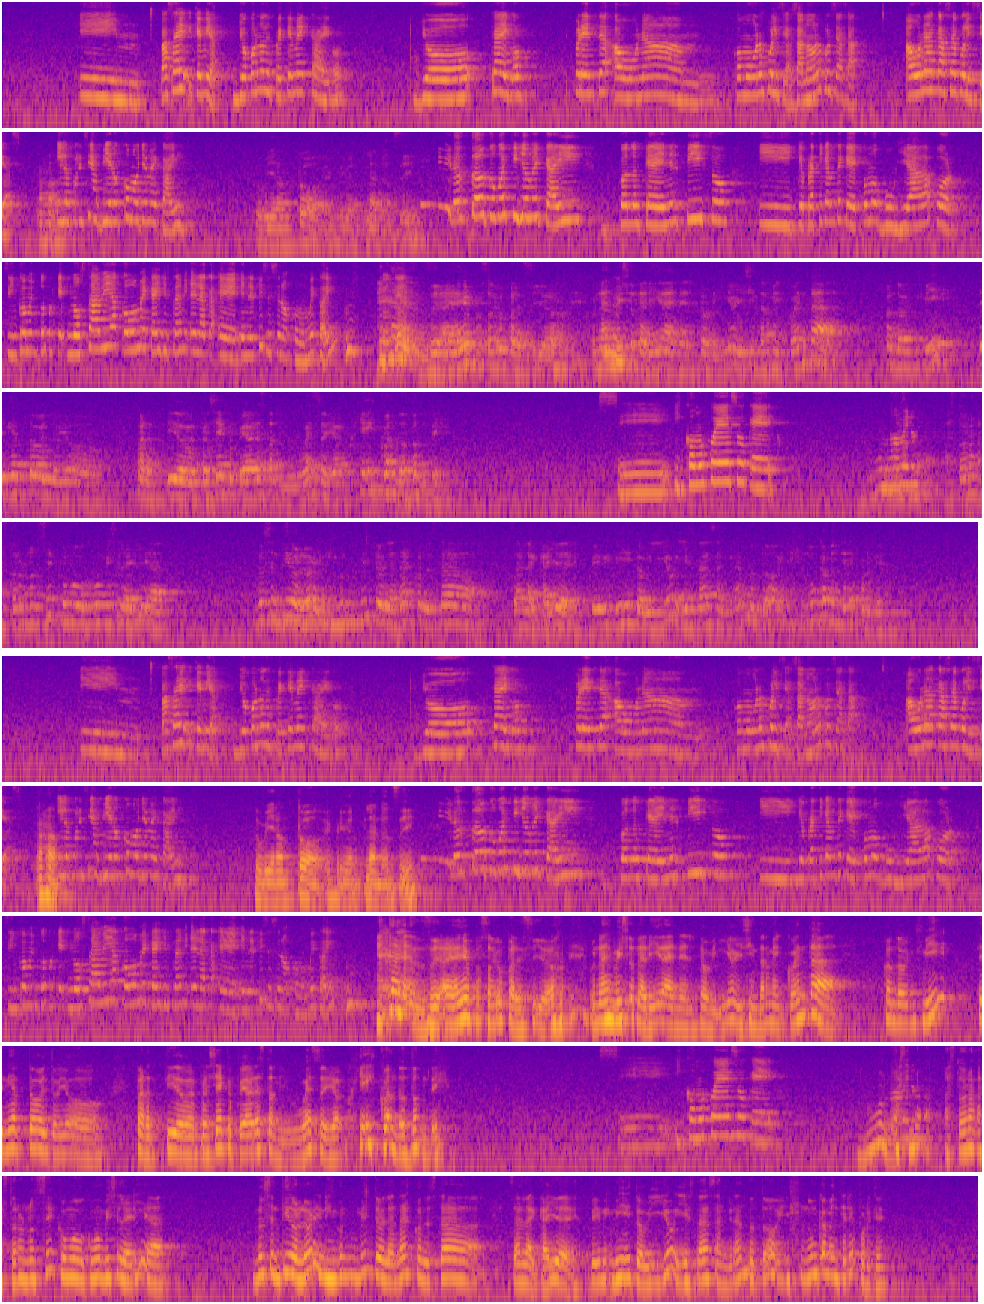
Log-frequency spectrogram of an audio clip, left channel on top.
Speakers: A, on the left; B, on the right.
A: Y mm, pasa que, mira, yo cuando después que me caigo. yo caigo frente a una, mm, como unos policías, o sea, no unos policías, o sea, a una casa de policías.
B: Ajá,
A: Y los policías vieron cómo yo me caí.
B: lo vieron todo en primer plano, sí. <laughs>
A: Y vieron todo cómo es que yo me caí, cuando quedé en el piso y que prácticamente quedé como bugueada por cinco minutos porque no sabía cómo me caí. Yo estaba en la, ca- eh, en el piso y diciendo, ¿cómo me caí? <laughs>
B: Sí,
A: No entiendo.
B: a mí me pasó algo parecido. <laughs> Una
A: Ujú.
B: vez me hizo una herida en el tobillo y sin darme cuenta, cuando vi, tenía todo el tobillo partido. Me parecía que podía ver hasta mi hueso. Y yo, <laughs> ¿qué? ¿Cuándo? ¿Dónde?
A: Sí. ¿Y cómo fue eso? Que
B: No,
A: más
B: no, hasta,
A: o menos.
B: no- hasta ahora, hasta ahora no sé cómo, cómo me hice la herida. No he sentido dolor en ningún momento de la nada cuando está, está en la calle. Vi mi, mi tobillo y está sangrando todo y <laughs> nunca me enteré por qué.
